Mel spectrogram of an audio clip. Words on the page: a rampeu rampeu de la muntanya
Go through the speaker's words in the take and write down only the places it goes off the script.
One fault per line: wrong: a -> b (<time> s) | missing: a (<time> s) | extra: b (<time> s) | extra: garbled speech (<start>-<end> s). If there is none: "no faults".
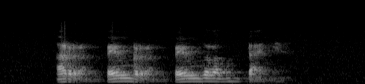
no faults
